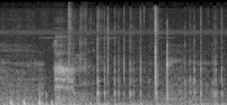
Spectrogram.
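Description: Fingers tap on the Matilda book, a quick run of short, dry taps with low thuds and brief brighter clicks that die away almost at once. A soft, breathy whoosh is heard near the start of the taps.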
